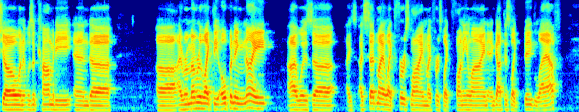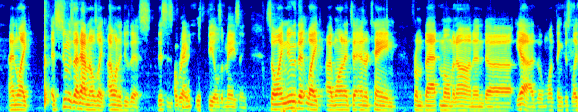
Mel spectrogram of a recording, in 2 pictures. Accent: Evanston, Illinois, United States; moved away as an adult; also born or lived in Rockford, Illinois / Minnesota / Los Angeles; I was born in Rockford, Illinois, which is about 80 miles north. And then my parents got divorced when I was like 7 or 8. And I went and lived with my dad in Minnesota for 5 years. And then like for seventh grade, I went and my mom had moved to Evanston

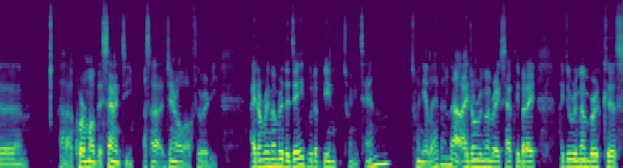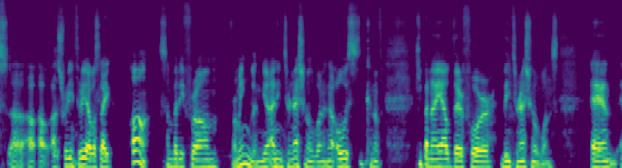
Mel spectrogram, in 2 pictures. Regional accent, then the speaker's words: Chile; now in United Kingdom; I'm from Chile

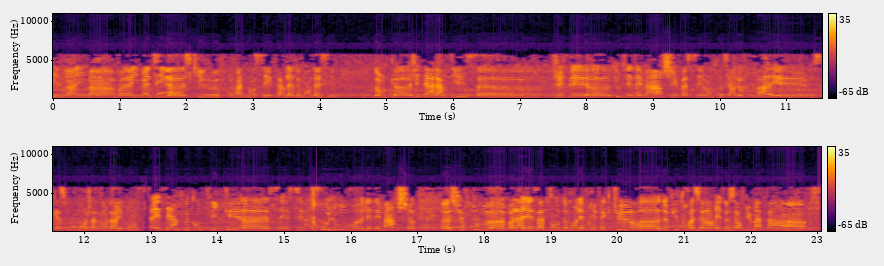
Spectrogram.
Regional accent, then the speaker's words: Tunisia; moved away as an adult; now in France; on est venus ensemble de la Tunisie

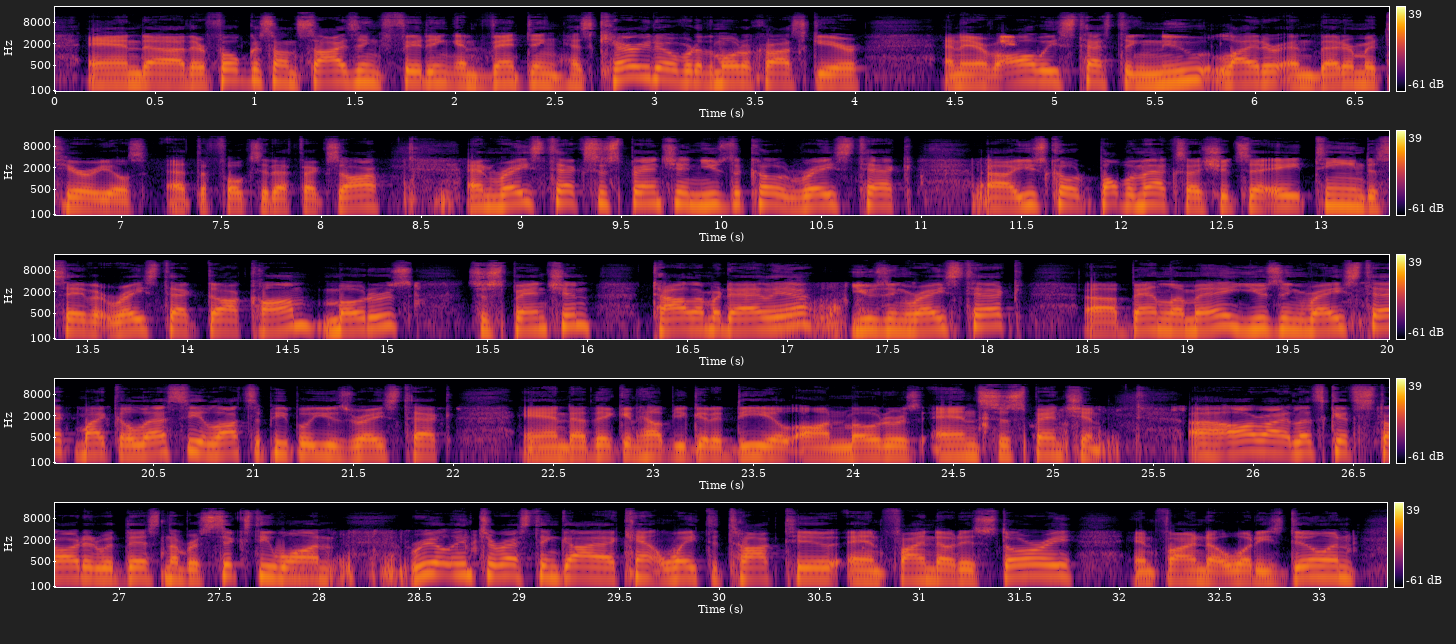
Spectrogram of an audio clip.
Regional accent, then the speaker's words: Canada; I'm Canadian

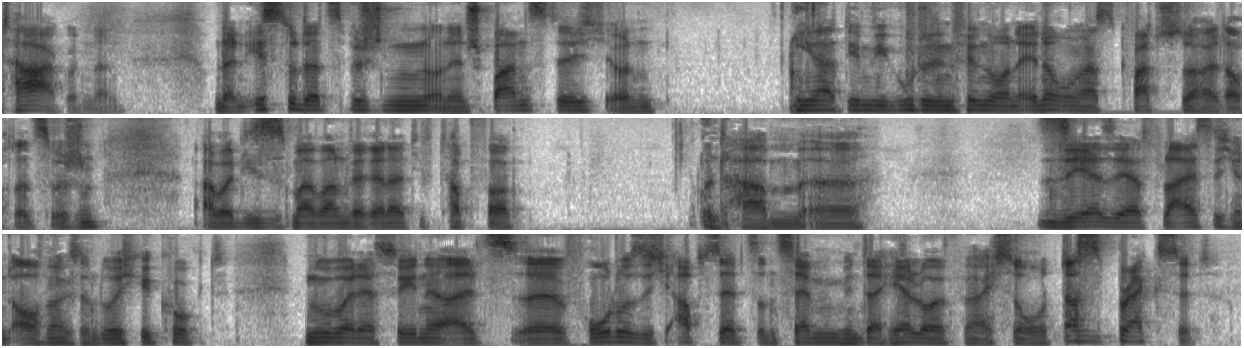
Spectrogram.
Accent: Germany; als Deutscher

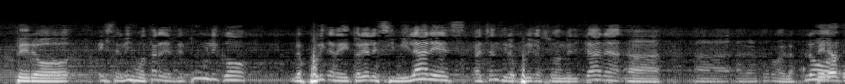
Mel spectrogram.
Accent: Argentina; como argentino

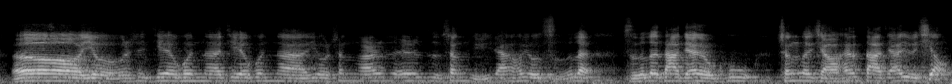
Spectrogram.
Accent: China; 我们中国人都讲落叶归根

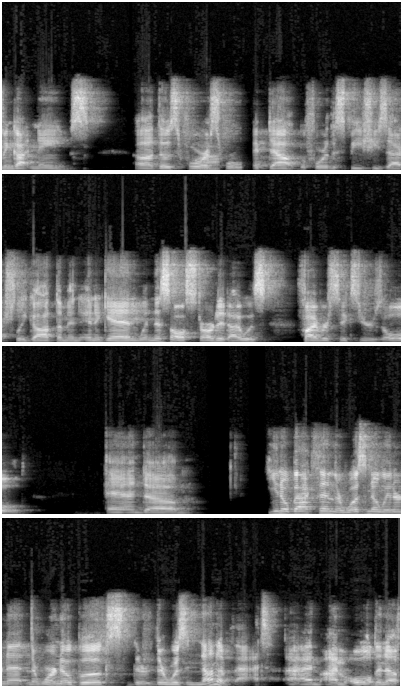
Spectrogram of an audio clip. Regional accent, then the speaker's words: Santa Cruz Mountains, California, United States; I grew up in the Santa Cruz Mountains of California.

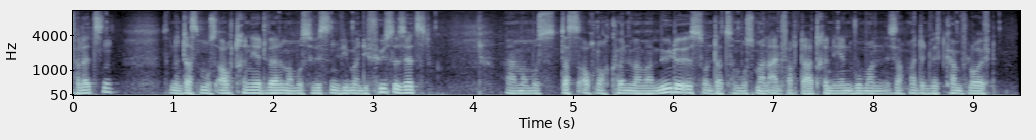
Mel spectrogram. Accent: Karlsruhe, Baden-Württemberg, Germany; moved away; ich in der Gegend aufgewachsen bin. Ich bin da geboren in Karlsruhe

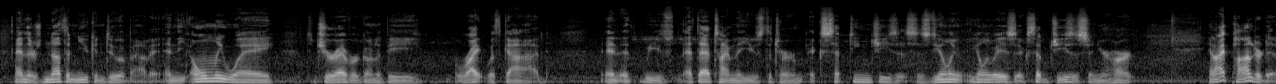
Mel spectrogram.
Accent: St. Louis, Missouri, United States; also born or lived in Park Hills, Missouri / Fredericktown, Missouri; I was born in St. Louis, lived in St. Louis up until I was about ten. Moved to Park Hills, and then ended up in Fredericktown. I graduated from high school in Fredericktown

